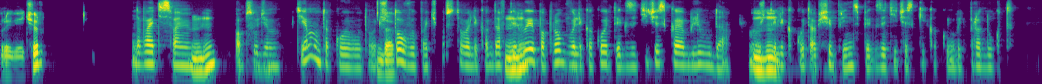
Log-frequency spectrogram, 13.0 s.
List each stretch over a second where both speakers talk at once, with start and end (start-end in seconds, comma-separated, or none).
none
